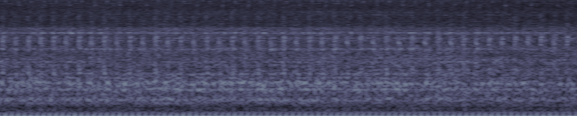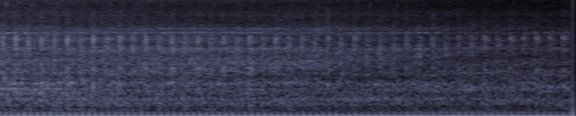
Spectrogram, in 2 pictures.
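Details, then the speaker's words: Salvage-auction flood car started on a hot day: rough idle with steady metallic rattle about four per second; owner suspects water in the oil, though the oil looks fine; cause unconfirmed. "that sounds awful that sounds horrible [Music] definitely hear all that rattling"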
